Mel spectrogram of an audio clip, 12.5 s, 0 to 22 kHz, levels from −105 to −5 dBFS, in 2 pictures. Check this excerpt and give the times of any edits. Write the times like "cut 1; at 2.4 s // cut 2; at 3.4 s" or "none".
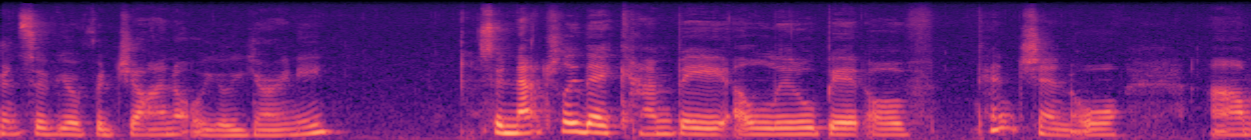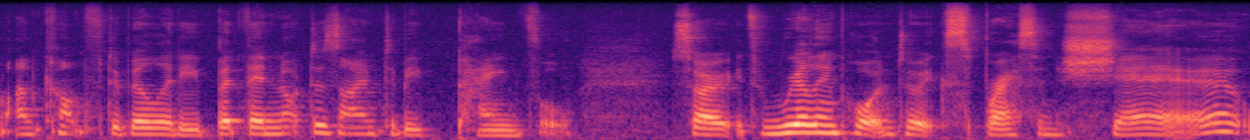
none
